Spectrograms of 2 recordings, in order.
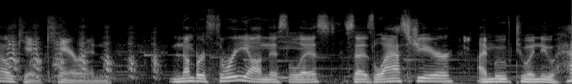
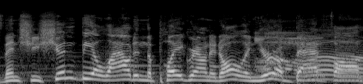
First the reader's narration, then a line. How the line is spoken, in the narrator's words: yells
